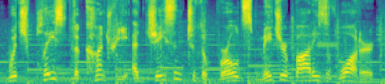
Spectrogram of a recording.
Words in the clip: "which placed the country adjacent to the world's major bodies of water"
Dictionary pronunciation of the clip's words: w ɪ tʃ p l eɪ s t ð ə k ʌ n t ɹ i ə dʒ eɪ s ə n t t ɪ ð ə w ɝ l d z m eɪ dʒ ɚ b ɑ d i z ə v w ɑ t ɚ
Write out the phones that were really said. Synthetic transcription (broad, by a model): w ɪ tʃ p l eɪ s ð ə k ʌ n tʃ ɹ i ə dʒ eɪ s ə n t t ɪ ð ə w ɝ l d z m eɪ dʒ ɚ b ɑ d i z ə v w ɑ t ɚ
